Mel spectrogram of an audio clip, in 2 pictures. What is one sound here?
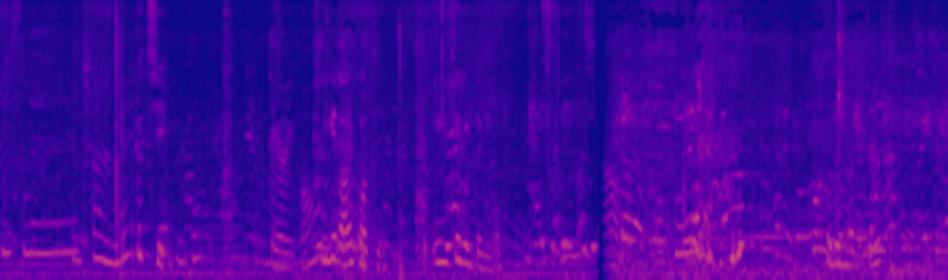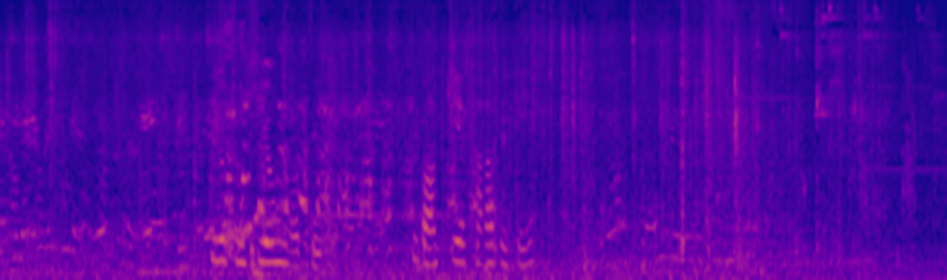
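Young women talk with animation close by.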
